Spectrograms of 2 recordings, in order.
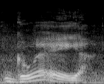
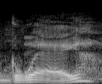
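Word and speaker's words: Güell: Well, we have made our way up to the park guay area. That is gu u e l pronounced guay.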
